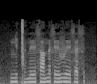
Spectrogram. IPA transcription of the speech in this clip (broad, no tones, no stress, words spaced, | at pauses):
ɲeɡ͡ǀɛneːɬa nɛɬe veːɬɛɬ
